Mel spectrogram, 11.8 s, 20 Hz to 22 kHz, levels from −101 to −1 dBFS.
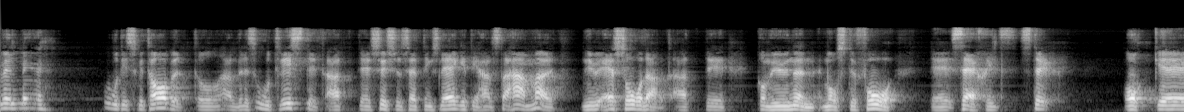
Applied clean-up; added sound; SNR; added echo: neural mask model DeepFilterNet 3.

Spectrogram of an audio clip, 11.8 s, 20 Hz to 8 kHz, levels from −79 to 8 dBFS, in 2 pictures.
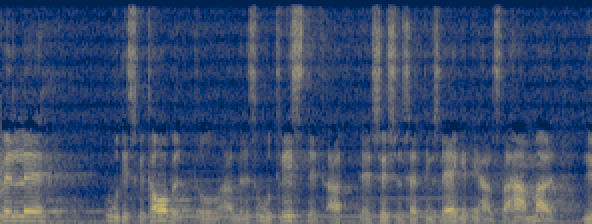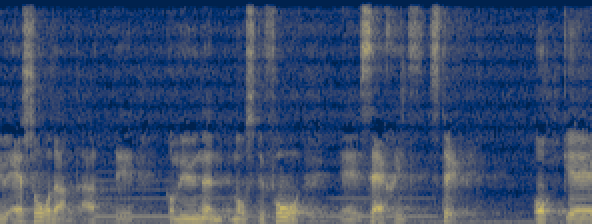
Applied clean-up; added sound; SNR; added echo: none; Wind instrument, woodwind instrument; 18 dB; reverberation time 1.3 s.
